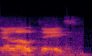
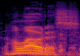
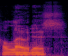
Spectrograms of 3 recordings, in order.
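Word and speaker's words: Helotes: i could be wrong i don't think it's hellots no yeah it's hellotus that's what i think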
